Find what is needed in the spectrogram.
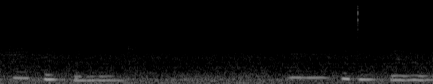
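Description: A woman humming to herself in short, low wordless phrases, two bouts with a pause between them, and a small sharp click near the end.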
